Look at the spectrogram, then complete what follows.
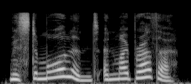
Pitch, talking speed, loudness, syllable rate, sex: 255 Hz, 155 wpm, -17 LUFS, 4.5 syllables/s, female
